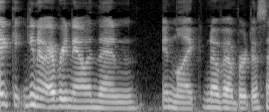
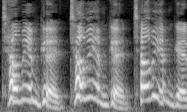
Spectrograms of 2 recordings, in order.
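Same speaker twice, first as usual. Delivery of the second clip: put-on insistent demanding voice, higher and louder; 9 semitones higher, 5 dB louder than usual. Retelling a TV therapy scene, imitating Dee insisting. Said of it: "insisting that the therapist tell her she's a good actress".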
